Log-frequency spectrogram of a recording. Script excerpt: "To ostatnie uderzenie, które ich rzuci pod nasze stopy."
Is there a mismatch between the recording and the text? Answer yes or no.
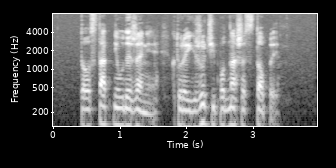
no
